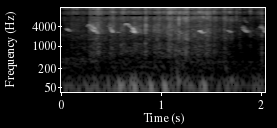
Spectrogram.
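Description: Week-old chicks peeping: a string of short, high peeps from several birds, several a second, many of them sliding down in pitch.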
